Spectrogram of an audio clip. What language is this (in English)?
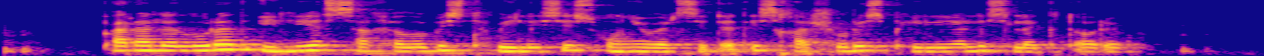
Georgian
